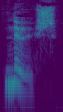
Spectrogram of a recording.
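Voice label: "nos", Hungarian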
